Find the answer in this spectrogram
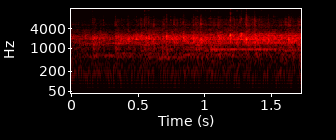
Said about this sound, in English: Sympathy applause. Sympathy applause or cracked out people in the audience.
